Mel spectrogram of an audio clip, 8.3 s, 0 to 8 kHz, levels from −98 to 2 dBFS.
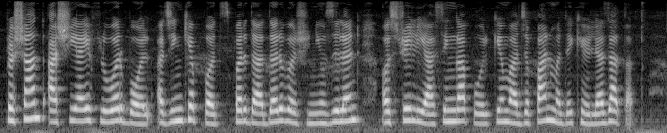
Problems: none marked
